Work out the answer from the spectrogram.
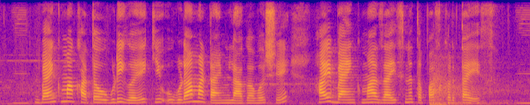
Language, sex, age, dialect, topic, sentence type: Marathi, female, 18-24, Northern Konkan, banking, statement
